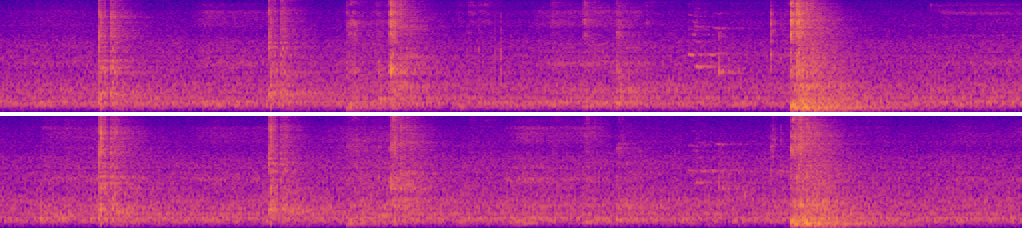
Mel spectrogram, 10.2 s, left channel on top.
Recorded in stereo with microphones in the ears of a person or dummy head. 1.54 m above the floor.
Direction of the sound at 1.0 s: 5° left (ahead or behind).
